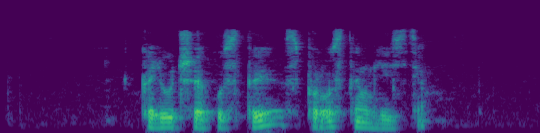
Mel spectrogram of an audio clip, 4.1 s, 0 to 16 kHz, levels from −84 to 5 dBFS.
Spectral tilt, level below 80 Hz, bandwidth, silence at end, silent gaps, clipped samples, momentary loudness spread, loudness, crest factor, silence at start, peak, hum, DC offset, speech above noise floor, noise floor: -4.5 dB/octave; -56 dBFS; 8 kHz; 0.85 s; none; under 0.1%; 16 LU; -26 LUFS; 20 dB; 1.05 s; -8 dBFS; none; under 0.1%; 47 dB; -72 dBFS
